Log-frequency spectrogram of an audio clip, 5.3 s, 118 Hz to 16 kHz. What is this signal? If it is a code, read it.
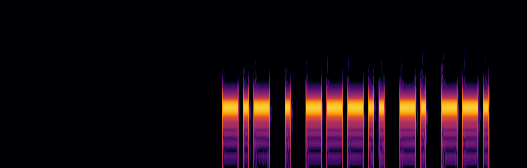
Morse code, heard as a keyed tone, about 22 wpm, 700 Hz. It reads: KE8NG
